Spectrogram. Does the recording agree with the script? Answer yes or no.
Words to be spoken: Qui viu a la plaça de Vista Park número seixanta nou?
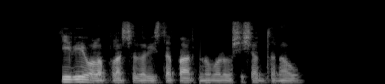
yes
